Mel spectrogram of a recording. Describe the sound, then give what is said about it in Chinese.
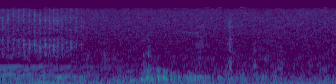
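Pigeons coo softly on top of a garage, with low, throaty burbling calls that rise briefly in the middle over a steady background hiss. No one speaks. “你们有没有看见鸽子躲在哪里？”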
